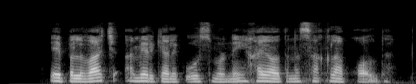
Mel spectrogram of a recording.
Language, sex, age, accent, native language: Uzbek, male, 25-34, Surxondaryo, Uzbek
